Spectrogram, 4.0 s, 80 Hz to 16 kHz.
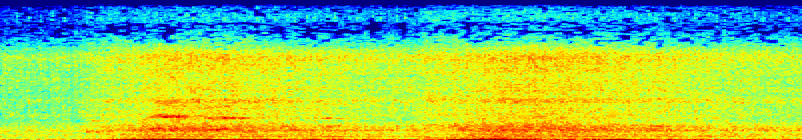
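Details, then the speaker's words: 2005 Ford Mustang, rebuilt and retimed engine after first start following 3 years sitting: two quick clean throttle blips rising and falling back to steady idle, no knocks or misses, smooth. "Hell yeah, guys. It's smooth. Really smooth. Sounds real nice."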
